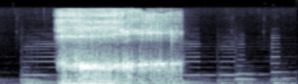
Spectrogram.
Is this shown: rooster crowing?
no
